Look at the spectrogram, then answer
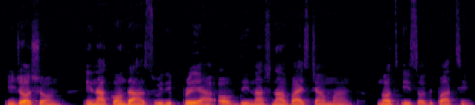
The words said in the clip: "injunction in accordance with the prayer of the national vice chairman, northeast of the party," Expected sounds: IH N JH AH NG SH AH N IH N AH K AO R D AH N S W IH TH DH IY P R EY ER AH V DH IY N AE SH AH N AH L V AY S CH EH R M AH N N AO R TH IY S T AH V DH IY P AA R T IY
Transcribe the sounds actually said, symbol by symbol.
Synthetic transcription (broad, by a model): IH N JH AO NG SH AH N IH N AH K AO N D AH N S W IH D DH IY P R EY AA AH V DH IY N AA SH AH N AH L V AY S CH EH M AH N N AO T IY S AH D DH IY P AA T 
